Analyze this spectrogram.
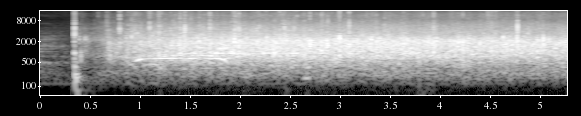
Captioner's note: audience applauding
